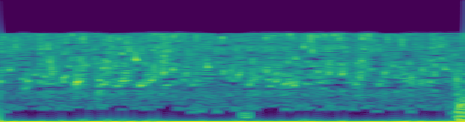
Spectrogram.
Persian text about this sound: وقتی شیر آب رو در خونه باز میکنید و آب سرد و زلالی جاری میشه، کمتر به کمبود اون فکر میکنیم.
